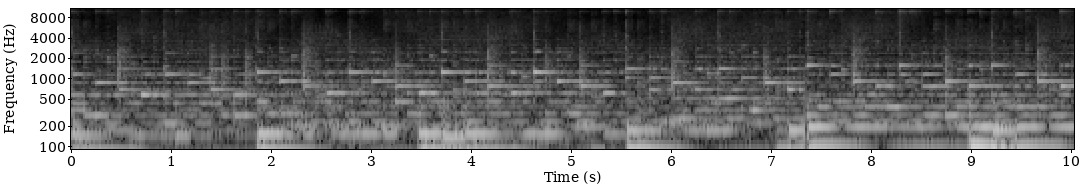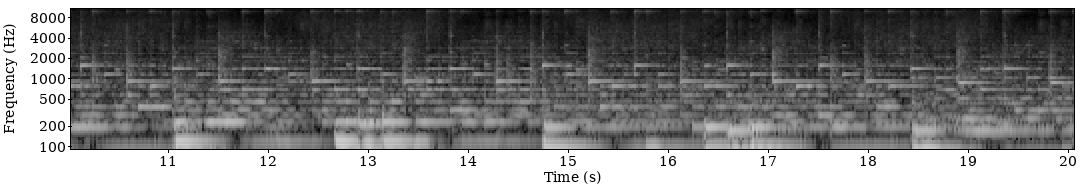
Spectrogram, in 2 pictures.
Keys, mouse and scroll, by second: 3.1-3.5 scroll up 1, 4.5 shift+click, 6.0 click, 10.8 scroll down 1, 12.2 Tab, 13.0-13.6 scroll down 1, 15.0 scroll up 1, 18.2 scroll up 1.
